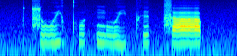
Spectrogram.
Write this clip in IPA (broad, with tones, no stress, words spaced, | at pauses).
t͡suː˨˧jkʷʰɪ˧k̚ŋuː˨˩j pʰɪ˨˥k̚saː˧p̚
